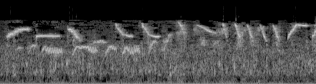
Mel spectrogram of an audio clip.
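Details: White-rumped shama singing actively, used as master song for therapy: flowing series of clear, looping whistled phrases, rising then falling, about four per second, over soft chatter.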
